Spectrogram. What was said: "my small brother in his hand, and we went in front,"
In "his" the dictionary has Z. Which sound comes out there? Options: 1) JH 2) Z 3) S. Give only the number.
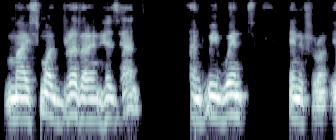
2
